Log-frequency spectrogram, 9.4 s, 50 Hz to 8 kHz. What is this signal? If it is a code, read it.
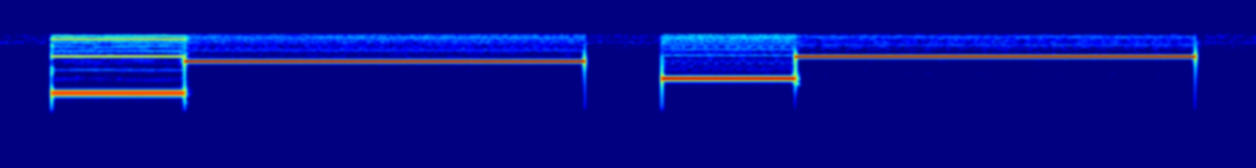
Two-tone page, heard as a one-second tone, then a three-second tone, about 480 then 1250 Hz, about 750 then 1430 Hz, with noise. It is heard from 0.4 to 9.0 s.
